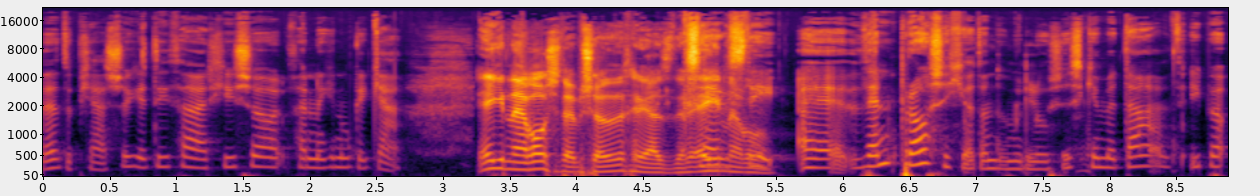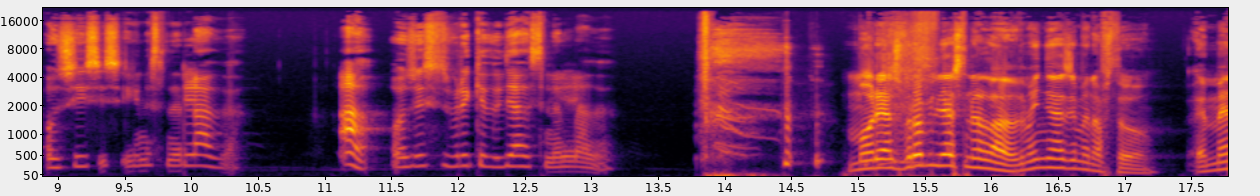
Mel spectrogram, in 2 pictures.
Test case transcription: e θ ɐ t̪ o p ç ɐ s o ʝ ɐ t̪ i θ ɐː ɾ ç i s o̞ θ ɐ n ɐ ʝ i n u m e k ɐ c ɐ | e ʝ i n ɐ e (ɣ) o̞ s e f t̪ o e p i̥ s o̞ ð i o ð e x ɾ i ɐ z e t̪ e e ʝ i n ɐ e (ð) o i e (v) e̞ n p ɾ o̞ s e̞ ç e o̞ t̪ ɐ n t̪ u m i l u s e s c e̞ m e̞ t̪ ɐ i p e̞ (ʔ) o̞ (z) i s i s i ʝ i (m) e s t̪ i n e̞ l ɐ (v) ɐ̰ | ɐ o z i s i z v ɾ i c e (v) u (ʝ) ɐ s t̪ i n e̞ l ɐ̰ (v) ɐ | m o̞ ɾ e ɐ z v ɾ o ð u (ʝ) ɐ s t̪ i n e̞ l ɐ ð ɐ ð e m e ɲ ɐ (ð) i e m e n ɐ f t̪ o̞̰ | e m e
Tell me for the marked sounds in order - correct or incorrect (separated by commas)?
correct, incorrect, incorrect, correct, correct, incorrect, incorrect, incorrect, incorrect, incorrect, incorrect, incorrect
